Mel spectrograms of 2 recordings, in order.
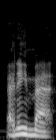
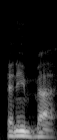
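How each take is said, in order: First: It is said in the speaker's natural voice. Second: It is said in a deep, British-sounding put-on voice. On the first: "So I could do it my way probably" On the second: "I'm gonna try it with him"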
